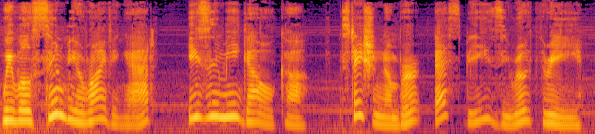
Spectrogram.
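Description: A woman giving a scripted train announcement in a formal, measured manner. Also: mid-range voice, sing-song. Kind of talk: scripted English in-car announcement.

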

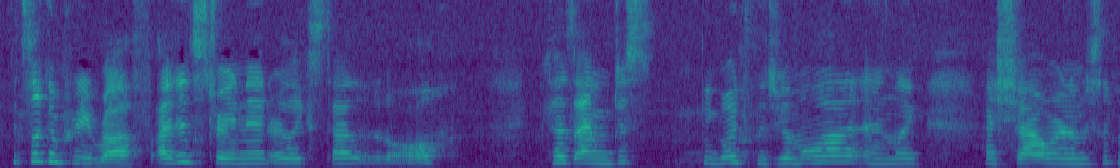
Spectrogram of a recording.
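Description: A young woman with a somewhat high voice talks casually to her camera. She rambles and wanders into asides in the style of an informal vlog. The amateur bedroom recording carries faint noise. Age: young adult. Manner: chatty, rambling, trailing off into asides. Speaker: vlogger. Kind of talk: casual chat to camera, showing shopping. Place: small bedroom, indoors.

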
